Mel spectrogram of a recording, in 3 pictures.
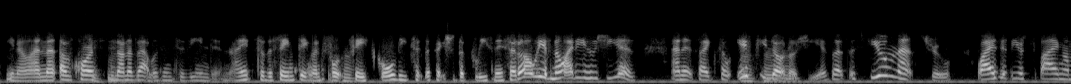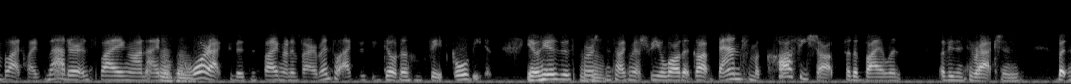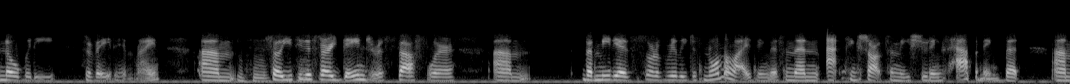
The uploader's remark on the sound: got together by phone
